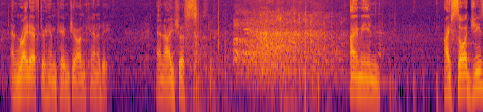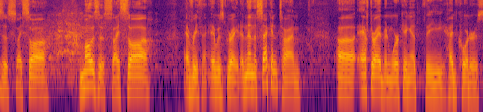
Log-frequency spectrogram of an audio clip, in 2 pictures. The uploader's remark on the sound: live on stage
